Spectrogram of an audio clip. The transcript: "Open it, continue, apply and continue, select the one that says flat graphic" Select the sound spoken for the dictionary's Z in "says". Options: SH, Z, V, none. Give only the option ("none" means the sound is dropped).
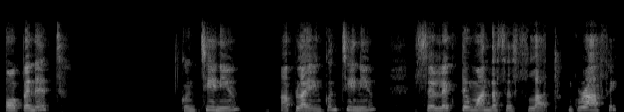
none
